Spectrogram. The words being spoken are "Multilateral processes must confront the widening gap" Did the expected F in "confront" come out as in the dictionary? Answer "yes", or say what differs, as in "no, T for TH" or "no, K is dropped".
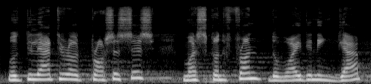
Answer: yes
